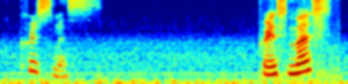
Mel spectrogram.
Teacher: And yes, there is also an elision observed in the word. The sound T is omitted from cluster. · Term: consonant cluster reduction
